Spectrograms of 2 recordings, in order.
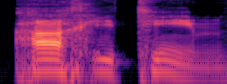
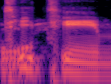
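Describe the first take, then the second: First: The middle consonant is a throaty ch sound. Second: The middle consonant is a plain t sound. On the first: The speaker calls it right. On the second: The speaker calls it wrong.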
